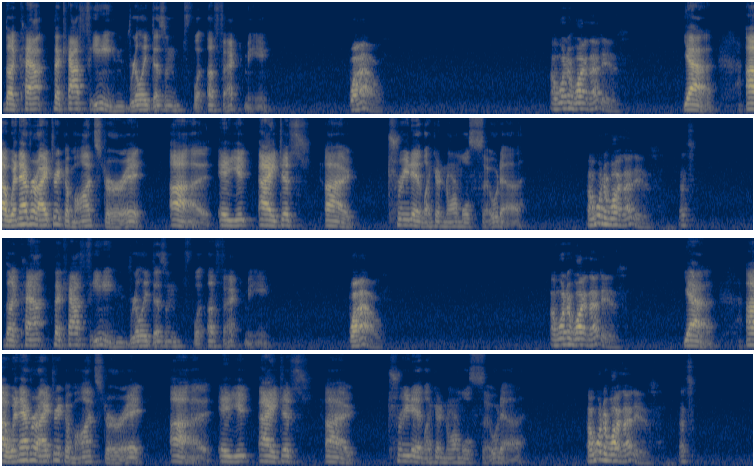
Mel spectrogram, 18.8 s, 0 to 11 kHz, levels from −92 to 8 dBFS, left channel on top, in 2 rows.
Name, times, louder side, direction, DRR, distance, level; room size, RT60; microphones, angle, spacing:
voice 1, 0.0-3.3 8.5-8.9 9.3-11.1 11.5-13.2 13.4-13.8 14.2-15.9, left 5 dB, 45° left, 0.6 m, -34 dB
voice 2, 4.3-4.7 6.8-7.7 16.7-17.5, right 3 dB, 85° right, 1.4 m, -34 dB
3.3 x 2.4 x 2.9 m
head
